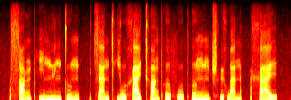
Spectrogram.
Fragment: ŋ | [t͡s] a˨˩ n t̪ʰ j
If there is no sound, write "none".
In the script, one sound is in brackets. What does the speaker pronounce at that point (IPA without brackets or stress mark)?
t͡s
